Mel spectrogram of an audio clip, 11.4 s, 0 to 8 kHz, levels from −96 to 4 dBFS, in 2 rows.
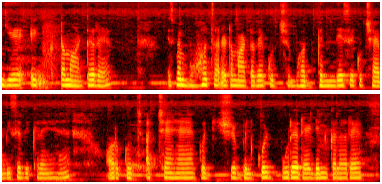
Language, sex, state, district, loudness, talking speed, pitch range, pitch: Hindi, female, Andhra Pradesh, Guntur, -29 LUFS, 120 wpm, 160-180 Hz, 170 Hz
